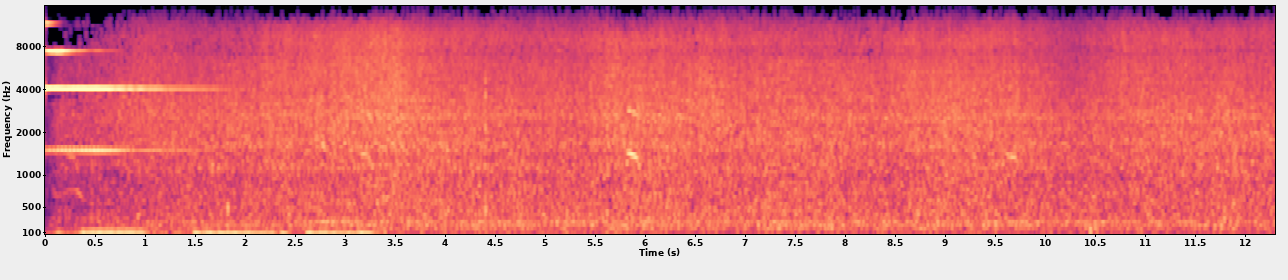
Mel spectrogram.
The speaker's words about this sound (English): I don't usually record on high sensitivity, but I thought you'd want to hear the waves. There's still snow along the water's edge, you know, covering the pebble beachy rocks. But it's nice.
